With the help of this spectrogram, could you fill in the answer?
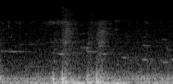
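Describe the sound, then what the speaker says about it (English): A train rumbles past on rails at a Disney theme park, a steady low roar with faint clatter, moderately loud and heard alone. "That's not a snake! It's a train!"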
